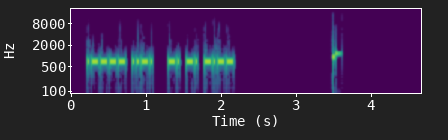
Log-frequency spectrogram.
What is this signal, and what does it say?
Morse code, heard as a keyed tone, about 40 wpm, 700 Hz. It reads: 1F NNY
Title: Field Day Exchanges - 40wpm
